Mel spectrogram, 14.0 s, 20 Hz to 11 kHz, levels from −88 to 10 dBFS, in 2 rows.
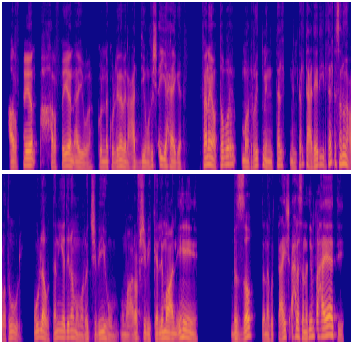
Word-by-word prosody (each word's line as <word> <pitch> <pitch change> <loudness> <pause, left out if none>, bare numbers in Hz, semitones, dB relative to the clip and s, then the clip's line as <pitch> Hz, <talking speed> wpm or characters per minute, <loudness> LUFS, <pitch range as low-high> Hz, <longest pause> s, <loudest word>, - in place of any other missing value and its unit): حرفيًا 120 +7 +4
حرفيًا 115 +4 0
أيوه، 90 -1 -4
كنّا 100 -1 -3
كلّنا 110 +4 -1
بنعدّي 100 -1 -3
وما 95 - -5
فيش 125 +3 -4
أي 130 -2 +2
حاجة، 100 -5 -2 0.4
فأنا 140 +2 +5
يعتبر 145 +5 +1
مرّيت 110 +5 -3
من 100 -3 -2
تال 130 +1 -3
من 90 -3 -8
تالتة 155 - -4
إعدادي 130 +5 0
لتالتة 170 +5 -3
ثانوي 160 +2 +3
على 95 -9 -4
طول، 115 -2 -5 0.2
أولى 130 +3 +2
وتانية 125 +4 -1
دي 125 - -1
أنا 135 +1 +1
ما 115 -6 -3
مرّيتش 95 +4 -5
بيهم 95 -7 -3
وما 90 -1 -6
أعرفش 105 +6 -2
بيتكلّموا 110 +4 +2
عن 105 -2 +3
إيه، 115 -4 +2 0.6
بالضبط، 115 - +3
أنا 95 -1 -3
كنت 95 - -9
عايش 135 0 +1
أحلى 150 -1 +1
سنتين 135 +4 0
في 155 - +1
حياتي. 155 - +6
115 Hz, 180 wpm, -24 LUFS, 100-135 Hz, 0.6 s, حياتي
